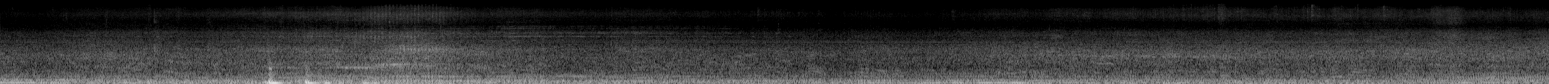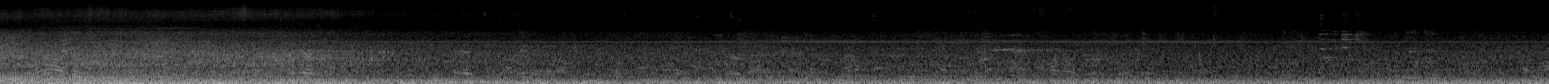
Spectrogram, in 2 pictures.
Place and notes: Sanchong, New Taipei city - Corner
New Taipei City, Taiwan, 5 October 2012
